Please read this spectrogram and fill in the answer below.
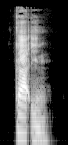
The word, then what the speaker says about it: kain: It comes from the root word kain. Kain. Kain. Which means eating.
